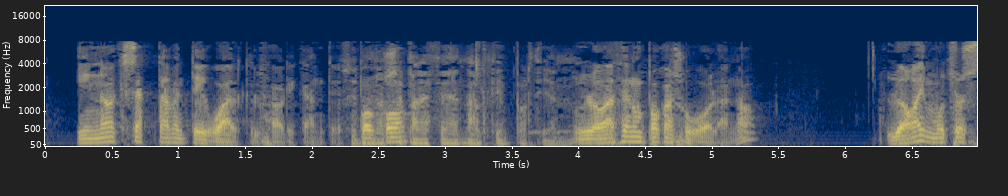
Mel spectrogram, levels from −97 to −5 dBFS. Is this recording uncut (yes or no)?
no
